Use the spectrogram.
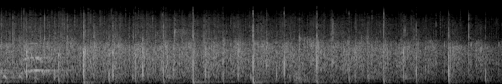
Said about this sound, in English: So I think we should give that a clap.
